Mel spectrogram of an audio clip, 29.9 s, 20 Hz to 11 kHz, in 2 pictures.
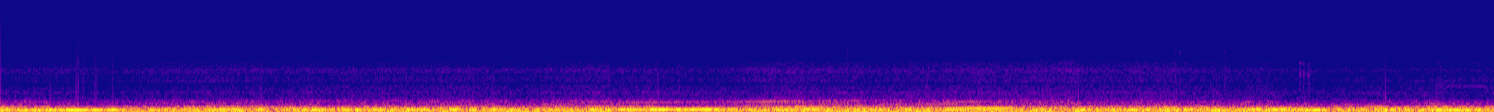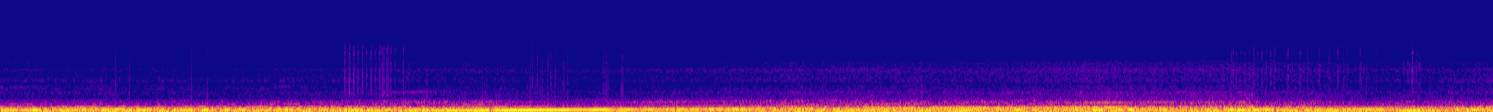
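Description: Audi S1 Sportback's turbocharged 2.0-litre four-cylinder engine heard from inside the cabin while the car is driven on track, with a loud low drone whose revs climb and drop several times. Road rumble runs under it, and there are a few brief knocks past the middle.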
